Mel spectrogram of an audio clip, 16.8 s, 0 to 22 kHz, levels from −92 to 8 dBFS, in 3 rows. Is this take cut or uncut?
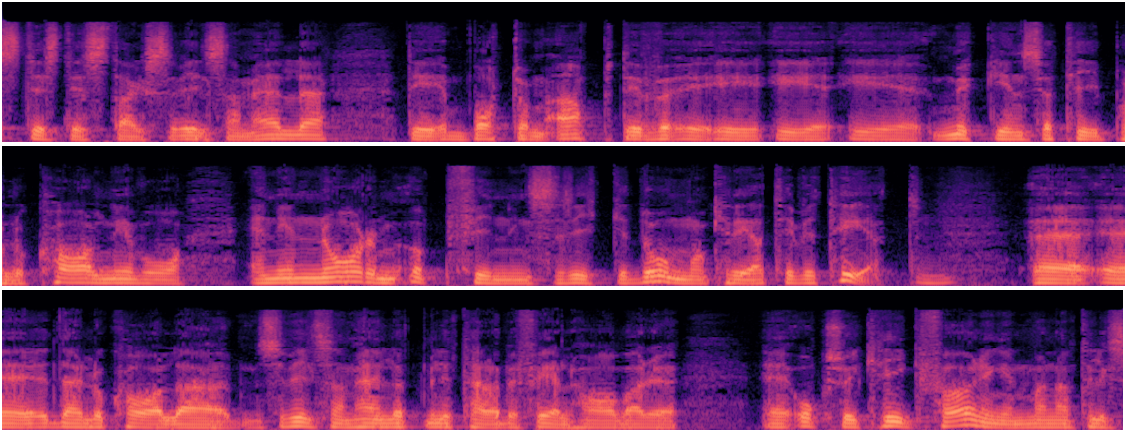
uncut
